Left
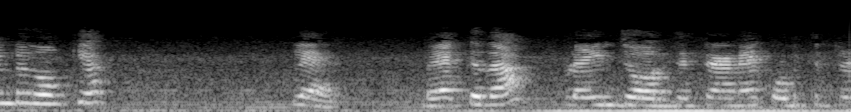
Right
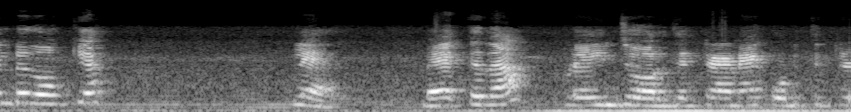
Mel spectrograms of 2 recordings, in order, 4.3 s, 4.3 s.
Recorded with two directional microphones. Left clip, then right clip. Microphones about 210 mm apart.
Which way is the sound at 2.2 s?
15° left (ahead or behind).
